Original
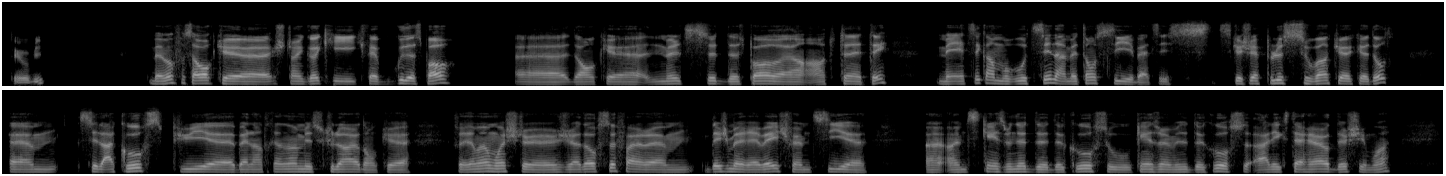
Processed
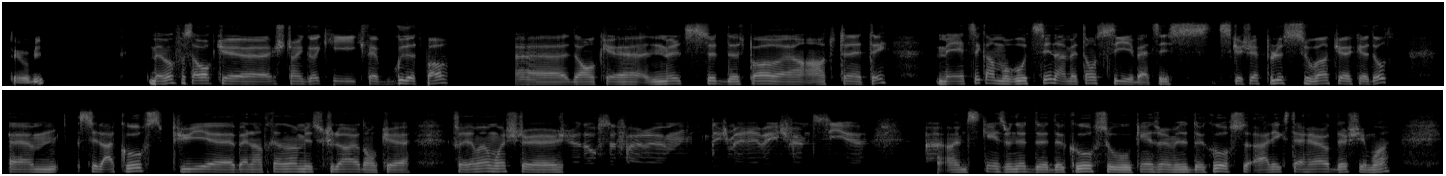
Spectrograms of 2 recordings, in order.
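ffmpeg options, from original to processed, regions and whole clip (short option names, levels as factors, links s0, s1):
-filter_complex "[0:a]asettb=1/sr,asplit=3[s0][s1][s2];[s0]atrim=end=4.134[s3];[s1]atrim=start=4.13:end=5.34,asetpts=PTS-STARTPTS,afade=t=in:d=0.004:c=qsin,afade=t=out:st=1.206:d=0.004:c=qsin,lowpass=3200,aecho=1:1:6.5:0.52,atrim=end_sample=53361,aeval=exprs='sgn(val(0))*max(abs(val(0))-0.00596,0)':c=same[s4];[s2]atrim=start=5.336[s5];[s3][s4]acrossfade=d=0.004:c1=hsin:c2=qsin[s6];[s6][s5]acrossfade=d=0.004:c1=qsin:c2=hsin,asettb=1/sr,asplit=3[s7][s8][s9];[s7]atrim=end=20.034[s10];[s8]atrim=start=20.03:end=23.78,asetpts=PTS-STARTPTS,afade=t=in:d=0.004:c=qsin,afade=t=out:st=3.746:d=0.004:c=qsin,aecho=1:1:5.1:0.57,atrim=end_sample=165375,acompressor=threshold=0.00501:ratio=5:attack=3.2:release=140:knee=1:detection=peak,asuperpass=centerf=2200:order=8:qfactor=0.54[s11];[s9]atrim=start=23.776[s12];[s10][s11]acrossfade=d=0.004:c1=hsin:c2=qsin[s13];[s13][s12]acrossfade=d=0.004:c1=qsin:c2=hsin,acompressor=threshold=0.01:ratio=3,alimiter=level_in=3.55:limit=0.0631:level=0:latency=1:release=285,volume=0.282,volume=2.51"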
